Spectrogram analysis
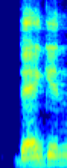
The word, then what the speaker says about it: Begin: Remember when Time magazine said Begin rhymes with Fagin?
